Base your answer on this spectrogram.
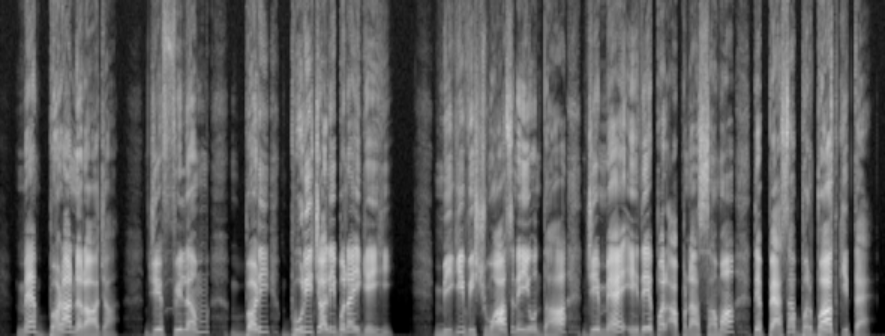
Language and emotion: Dogri, angry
